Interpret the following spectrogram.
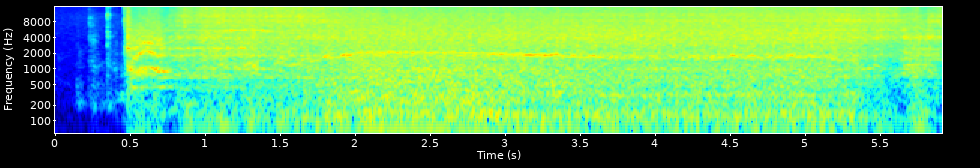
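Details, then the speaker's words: Old lunch truck engine on cold start with choke after oil change and new spark plugs: catches after short crank, busy slightly uneven stumbly run, may stall; owner suspects slightly lean, not yet off choke. "It's a little stumbly, but it sounds like it's starting to come around, or it's going to stall."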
